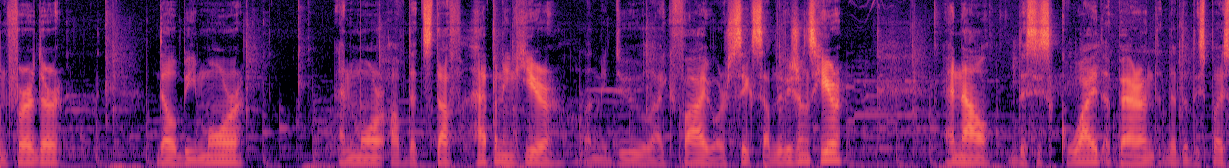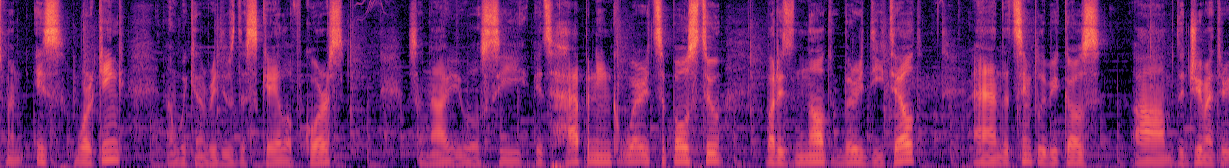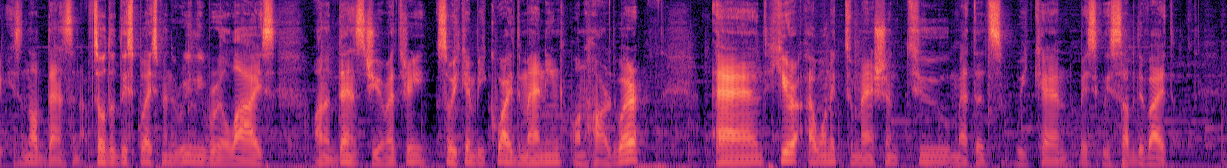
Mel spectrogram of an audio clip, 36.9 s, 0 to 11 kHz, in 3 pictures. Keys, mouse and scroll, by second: 0.4 right click, 2.4 right click, 4.2 right click, 6.9 middle click, 9.2 Tab, 9.8-12.2 middle drag, 13.8-16.4 shift+drag, 16.9 scroll up 3, 17.5 shift+middle drag, 17.9-18.4 middle drag, 19.2-21.3 middle drag, 23.3 middle click.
